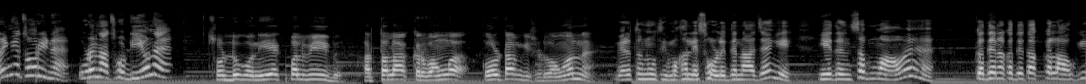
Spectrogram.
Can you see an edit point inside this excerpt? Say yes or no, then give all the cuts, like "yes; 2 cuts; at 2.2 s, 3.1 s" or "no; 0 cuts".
no; 0 cuts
